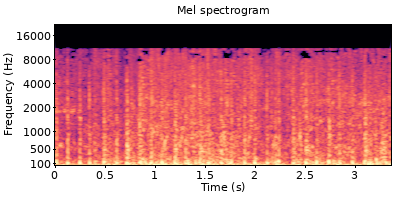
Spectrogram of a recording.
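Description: Rapid, sustained minigun fire at a horde of zombies in Fortnite, a dense continuous rattle of shots running the full length at steady loudness with no talking.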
